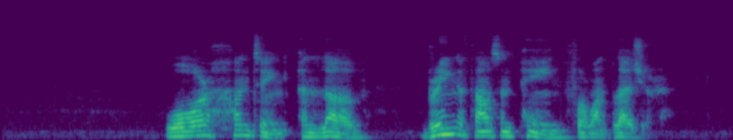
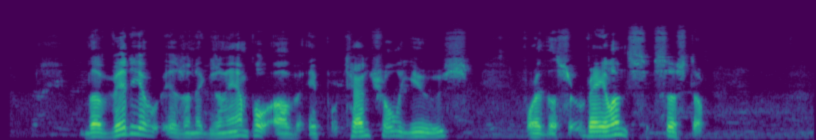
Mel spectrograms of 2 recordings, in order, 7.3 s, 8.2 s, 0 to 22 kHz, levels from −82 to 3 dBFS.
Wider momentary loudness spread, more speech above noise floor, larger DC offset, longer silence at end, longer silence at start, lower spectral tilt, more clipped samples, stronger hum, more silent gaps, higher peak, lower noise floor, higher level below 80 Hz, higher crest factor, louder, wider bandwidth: second, 11 LU vs 15 LU; first, 41 dB vs 33 dB; neither; second, 0.7 s vs 1.15 s; first, 1.65 s vs 0.85 s; first, -8 dB/octave vs -5.5 dB/octave; neither; neither; neither; second, -10 dBFS vs -4 dBFS; first, -67 dBFS vs -57 dBFS; about the same, -64 dBFS vs -68 dBFS; about the same, 18 dB vs 22 dB; about the same, -27 LUFS vs -25 LUFS; second, 7.6 kHz vs 10 kHz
